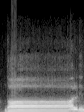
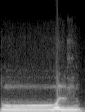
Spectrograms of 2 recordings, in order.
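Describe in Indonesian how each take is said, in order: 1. Konsonan tebal diikuti vokal terbuka seperti a. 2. Konsonan tebal diikuti vokal bulat seperti u.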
